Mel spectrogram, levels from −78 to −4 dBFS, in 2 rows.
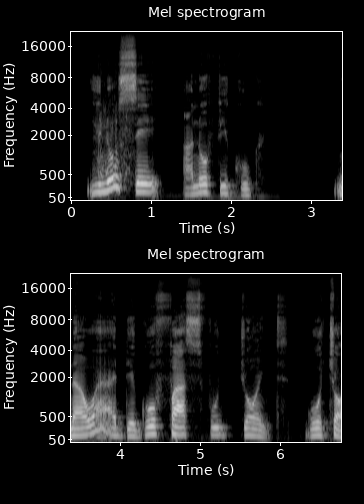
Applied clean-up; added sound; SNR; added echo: neural mask model RNNoise.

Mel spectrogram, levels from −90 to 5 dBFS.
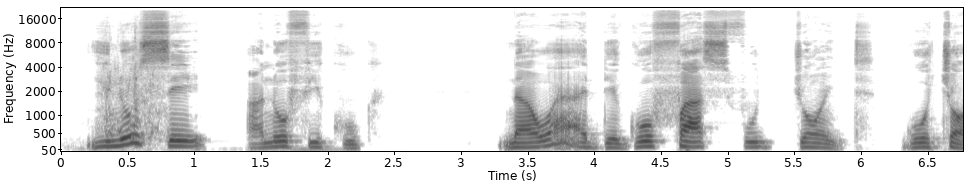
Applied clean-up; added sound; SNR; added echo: classical method spectral subtraction.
